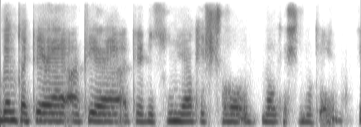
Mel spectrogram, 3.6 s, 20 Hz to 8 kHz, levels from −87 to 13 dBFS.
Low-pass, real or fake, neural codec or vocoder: 7.2 kHz; fake; codec, 16 kHz, 1 kbps, FreqCodec, smaller model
